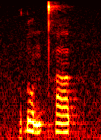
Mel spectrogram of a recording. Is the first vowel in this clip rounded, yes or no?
yes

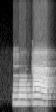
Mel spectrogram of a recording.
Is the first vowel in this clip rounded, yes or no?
yes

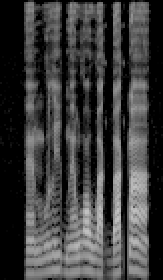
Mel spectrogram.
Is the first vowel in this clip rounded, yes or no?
no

